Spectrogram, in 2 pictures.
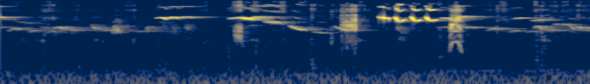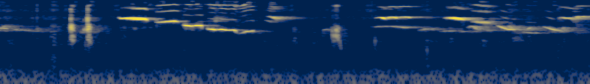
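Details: Lure recording of a flycatcher pouring out rapid high twittering phrases: thin whistles that dip and rise, a fast stuttering trill, and descending slurred notes, repeated in bursts with short pauses.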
